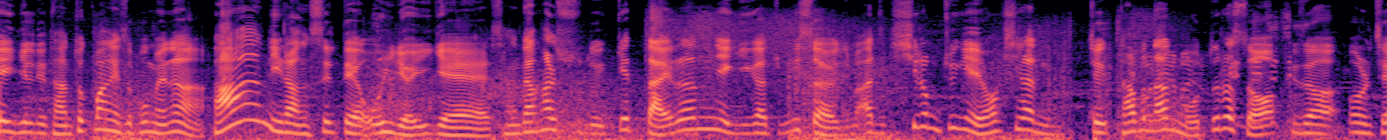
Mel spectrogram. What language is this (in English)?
Korean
